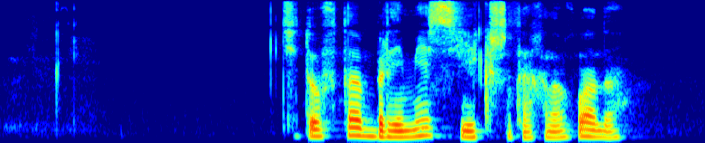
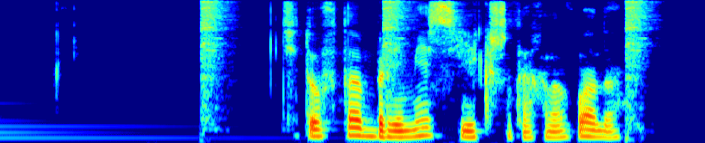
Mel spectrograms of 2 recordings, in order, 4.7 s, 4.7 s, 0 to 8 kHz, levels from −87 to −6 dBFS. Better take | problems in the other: first | noise reduction (classical method spectral subtraction)

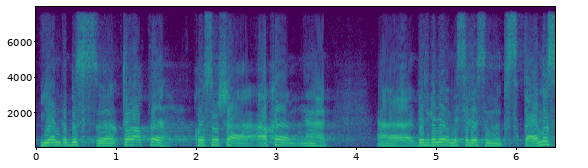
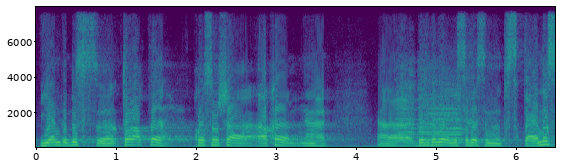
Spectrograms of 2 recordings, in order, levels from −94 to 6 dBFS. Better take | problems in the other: first | background sound (Train); 14 dB below the speech

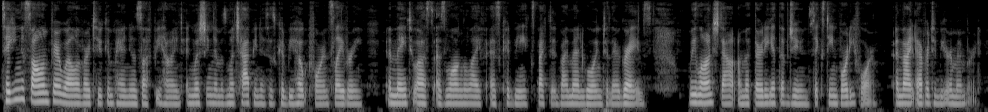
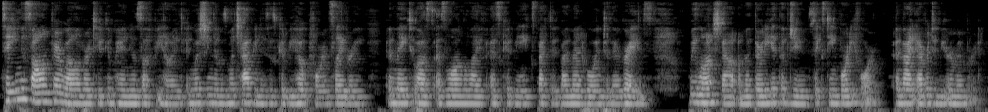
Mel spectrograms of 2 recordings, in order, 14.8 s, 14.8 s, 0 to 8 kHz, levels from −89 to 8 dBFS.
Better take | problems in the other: first | room echo; dies away in 0.3 s

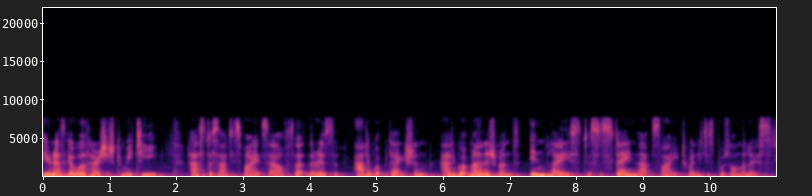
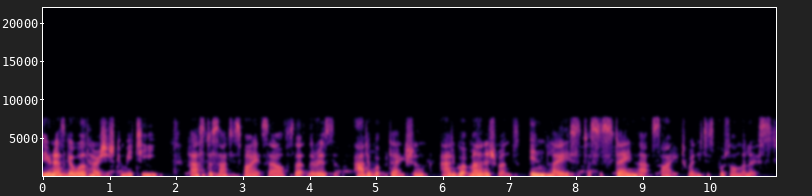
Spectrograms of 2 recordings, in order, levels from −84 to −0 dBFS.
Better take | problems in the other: first | noise reduction (classical method spectral subtraction)

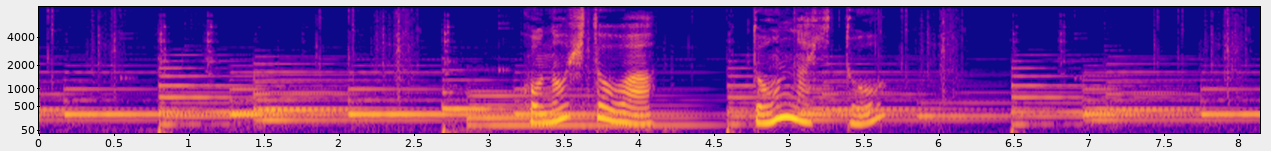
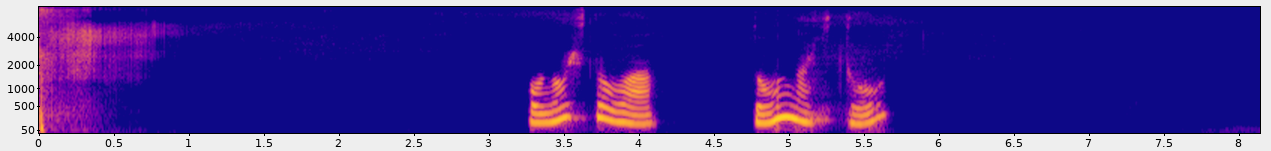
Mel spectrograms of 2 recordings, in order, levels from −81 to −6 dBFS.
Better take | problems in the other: first | noise reduction (neural mask model Resemble Enhance denoiser)

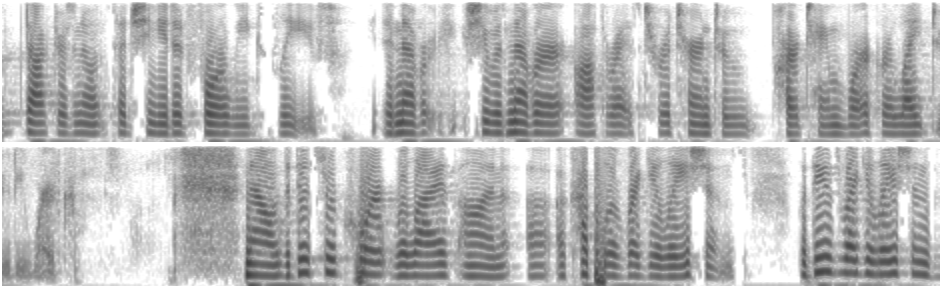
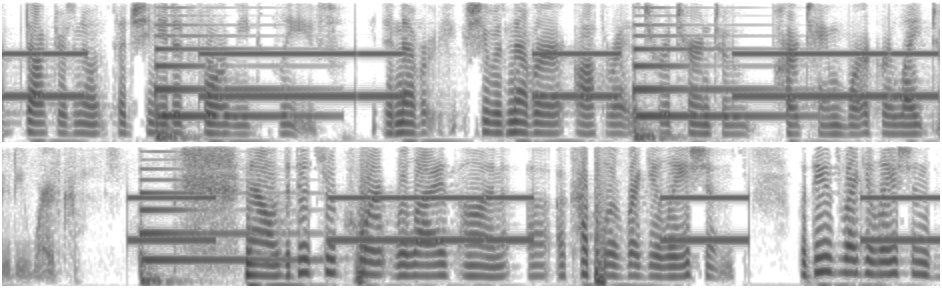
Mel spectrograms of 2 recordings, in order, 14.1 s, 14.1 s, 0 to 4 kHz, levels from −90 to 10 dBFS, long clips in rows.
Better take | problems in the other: first | background sound (Telephone + Piano); 1 dB below the speech

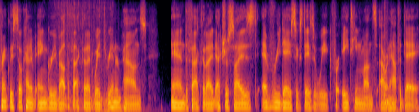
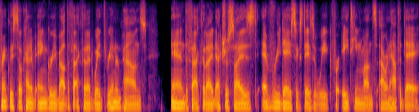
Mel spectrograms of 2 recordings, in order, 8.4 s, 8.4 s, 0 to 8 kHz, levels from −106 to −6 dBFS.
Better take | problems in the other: second | background sound (Sliding door); 19 dB below the speech

